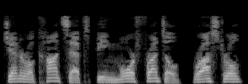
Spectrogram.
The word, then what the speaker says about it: rostral: concepts being more frontal rostral which rhymes with nostril and the most specific concepts being least frontal codle.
